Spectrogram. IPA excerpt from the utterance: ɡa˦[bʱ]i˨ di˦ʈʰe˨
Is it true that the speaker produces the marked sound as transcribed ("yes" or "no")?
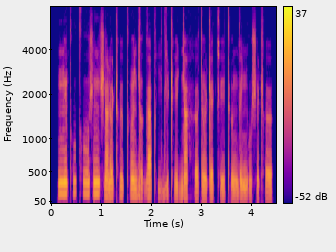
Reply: no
